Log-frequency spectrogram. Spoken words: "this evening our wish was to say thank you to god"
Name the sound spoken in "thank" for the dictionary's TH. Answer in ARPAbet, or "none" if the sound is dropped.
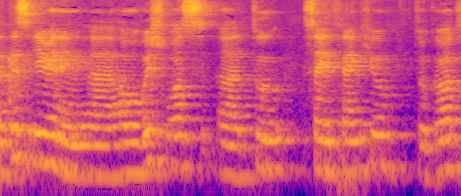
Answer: TH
